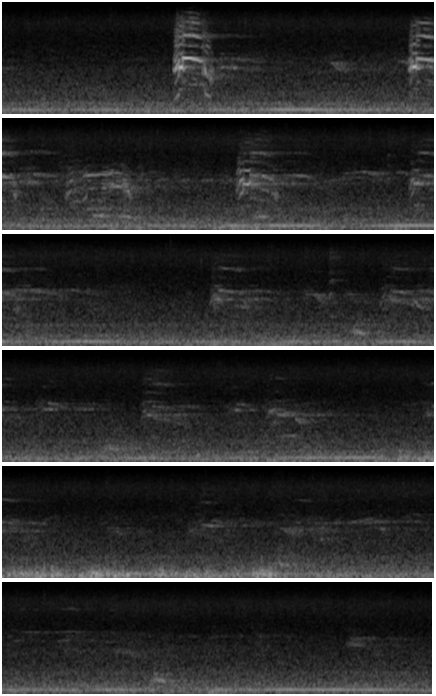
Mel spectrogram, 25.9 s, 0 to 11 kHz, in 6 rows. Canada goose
1.7 2.4

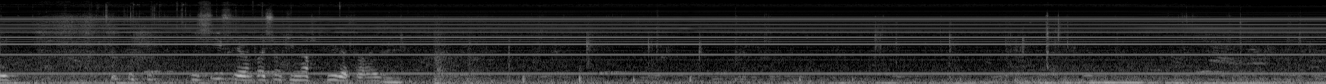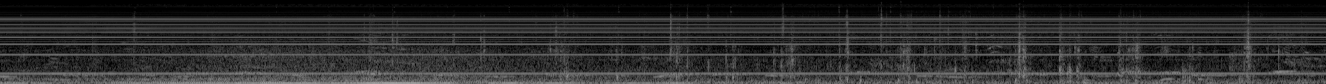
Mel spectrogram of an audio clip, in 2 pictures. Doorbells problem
0.0 7.0

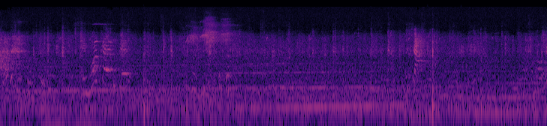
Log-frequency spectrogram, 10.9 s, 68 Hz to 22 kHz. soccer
2.4 4.5, 7.4 10.9

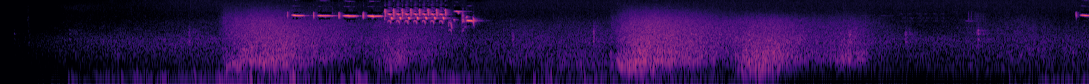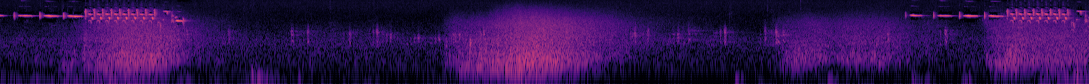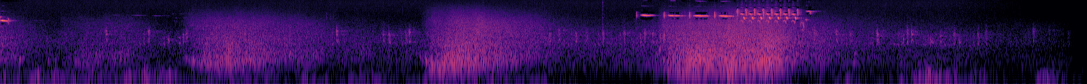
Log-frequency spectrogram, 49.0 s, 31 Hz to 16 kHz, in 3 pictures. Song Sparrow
4.2 7.4, 16.1 19.3, 29.9 33.0, 34.3 35.5, 42.1 45.5

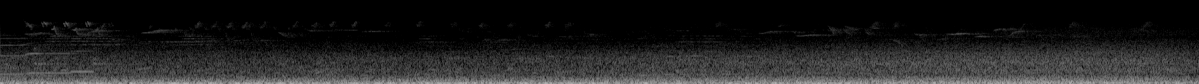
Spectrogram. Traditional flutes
0.0 1.6

